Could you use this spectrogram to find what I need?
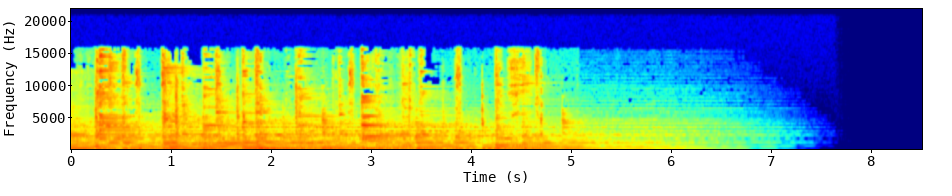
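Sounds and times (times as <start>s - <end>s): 
strings: 0.0s - 7.3s.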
